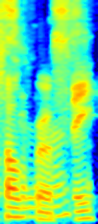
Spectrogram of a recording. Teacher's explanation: And we're stressing the second syllable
